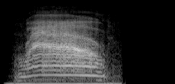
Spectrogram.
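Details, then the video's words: Domestic cat giving a single clear, drawn-out meow lasting just over a second. The tone is steady and slightly falling at the end, followed by silence. "Cat Meow"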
